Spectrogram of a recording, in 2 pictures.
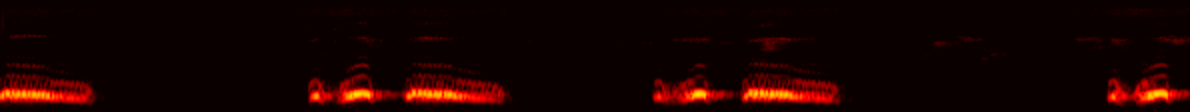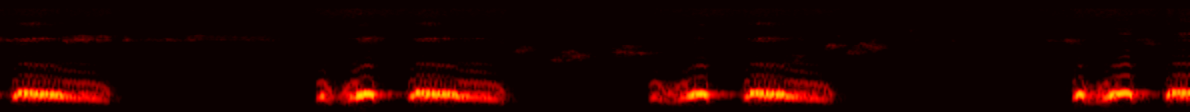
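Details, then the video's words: Steady series of spotted dove calls for provoking rival birds: seven two-part phrases over twelve seconds, roughly every one and a half to two seconds, each a brief rising note then a falling coo, no background sound. "Tiếng chim cu gáy kích bổi giọng hạp bổi"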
